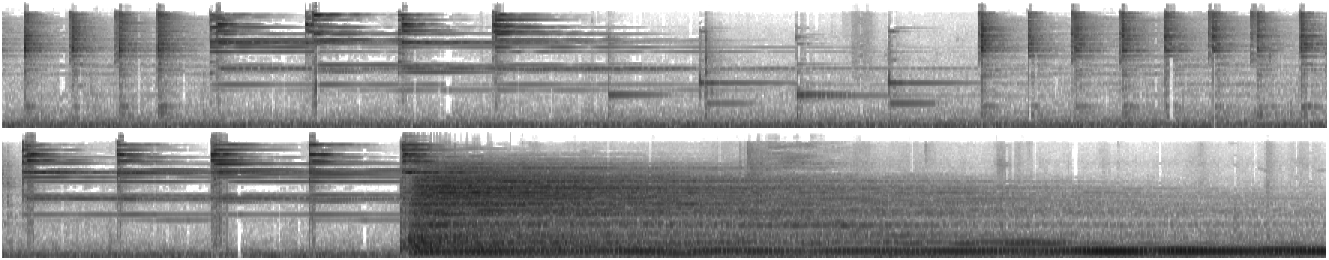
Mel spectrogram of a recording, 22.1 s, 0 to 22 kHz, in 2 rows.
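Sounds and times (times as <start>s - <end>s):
bell-like strikes: 1.7s - 7.2s, 11.2s - 22.0s
mallet-struck notes: 11.2s - 22.0s
cymbal crash: 13.9s - 21.6s
low pulsing drone: 14.4s - 22.0s.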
